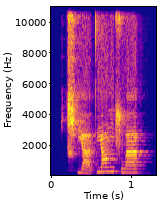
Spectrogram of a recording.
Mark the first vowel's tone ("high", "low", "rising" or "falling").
low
